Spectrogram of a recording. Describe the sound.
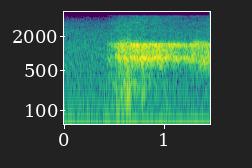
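A single soft inhaled breath, taken with eyes shut during a guided writing exercise, starting about a third of the way in and holding as a faint airy hiss to the end.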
